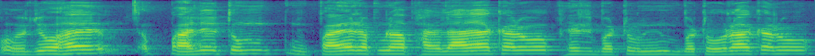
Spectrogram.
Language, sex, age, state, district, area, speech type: Hindi, male, 60+, Uttar Pradesh, Jaunpur, rural, spontaneous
